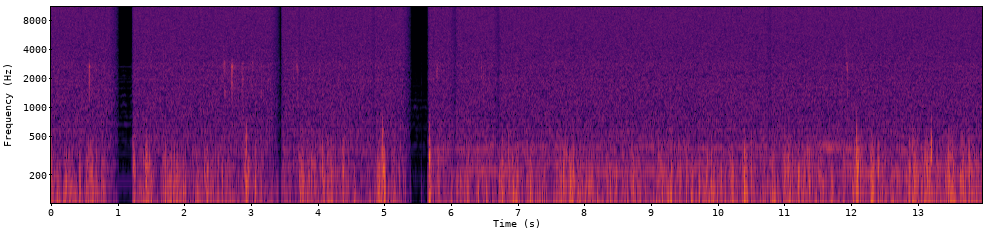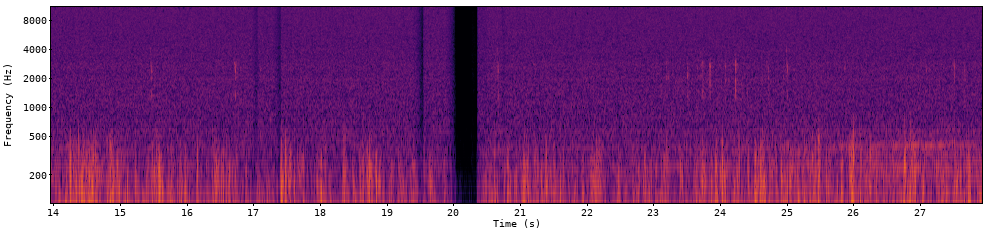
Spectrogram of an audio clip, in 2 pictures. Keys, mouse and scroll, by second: 3.5 scroll down 1, 6.6 scroll up 1, 23.3 scroll down 1, 25.9 scroll up 1.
